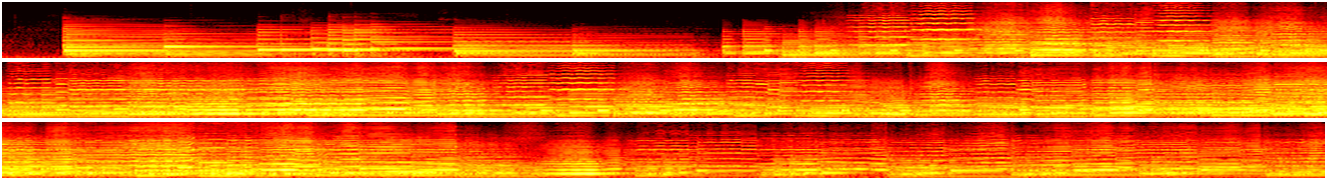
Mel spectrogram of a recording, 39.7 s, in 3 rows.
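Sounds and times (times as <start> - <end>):
piano trio andante: 0.6 - 39.7.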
